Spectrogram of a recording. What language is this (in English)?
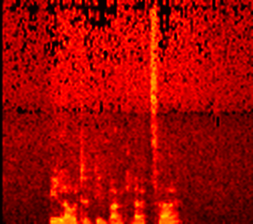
German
